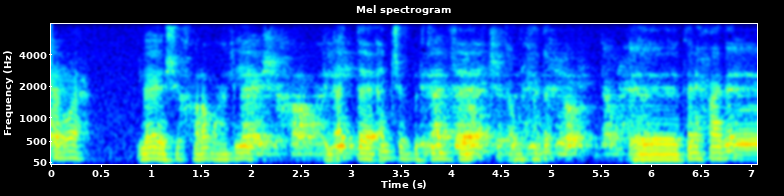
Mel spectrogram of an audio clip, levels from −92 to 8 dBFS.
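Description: Speech with an echo leak: a delayed copy of the speech returns about 0.96 s behind the original at 0–0.14 s (somewhat quieter), 1.86–3.05 s, 3.67–6.01 s and 6.73 s to the end (about as loud as the speech). This is likely a far-end loudspeaker's echo canceller failing to suppress what its microphone picked up. The audio stops at 8 kHz.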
